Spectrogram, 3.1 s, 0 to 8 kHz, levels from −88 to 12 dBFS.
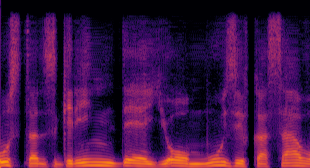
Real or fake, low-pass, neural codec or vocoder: fake; 7.2 kHz; codec, 16 kHz, about 1 kbps, DyCAST, with the encoder's durations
